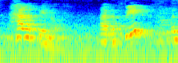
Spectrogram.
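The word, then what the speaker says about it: jalapeño: Again, the pronunciation, the same as here, it's not jalapeno, it's jalapeno. I repeat, the correct pronunciation of this word is not jalapeno, it's jalapeno.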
